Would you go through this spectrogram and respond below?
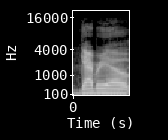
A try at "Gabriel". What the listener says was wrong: Man, you said it like he was a lady. Like it was Gabrielle Yeah, it's like Gabriel.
